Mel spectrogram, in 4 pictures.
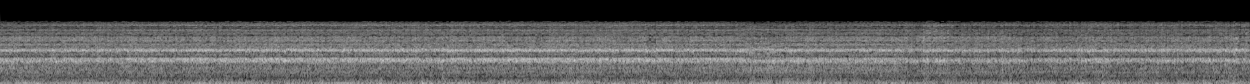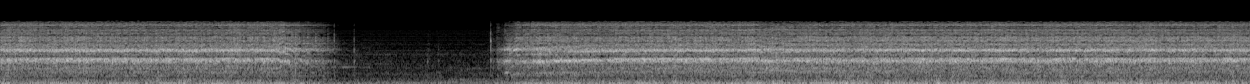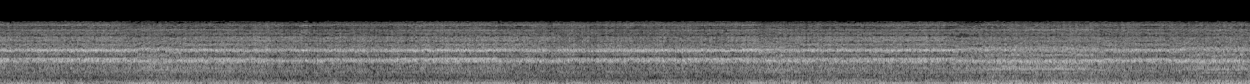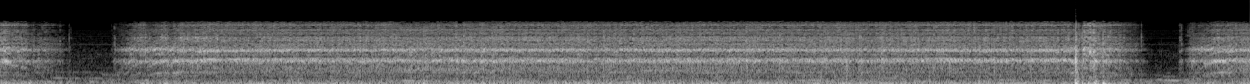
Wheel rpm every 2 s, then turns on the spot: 160, 160, 160, 160, 160, 160, 160, 120, 20, 150, 160, 160, 160, 160, 160, 160, 160, 160, 130, 90, 160, 160, 160, 160, 70.
none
